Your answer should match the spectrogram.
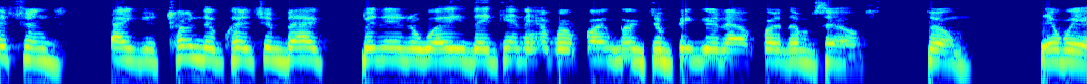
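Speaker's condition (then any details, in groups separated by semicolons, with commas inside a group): ALS; recently diagnosed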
